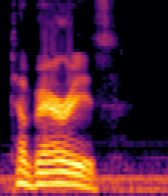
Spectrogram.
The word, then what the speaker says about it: Tavares: found out we learned we learned the proper way to say the name of this little town which is the seaplane capital of the world it's tavares that's right who knew they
